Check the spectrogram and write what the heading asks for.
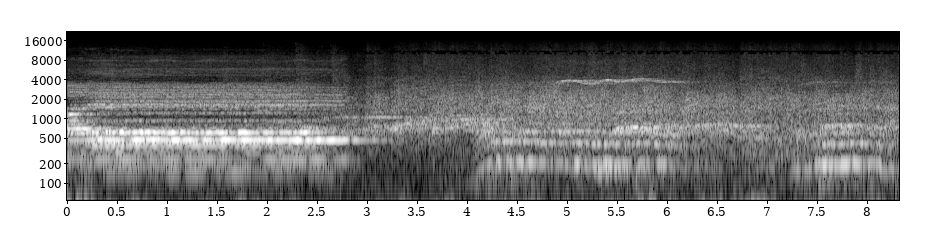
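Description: A boys' choir sings, holding a long final chord that stops about three seconds in. Quieter applause with some voices follows.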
